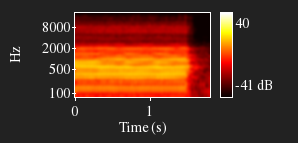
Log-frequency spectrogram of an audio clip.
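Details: Pioneer SX-780 receiver with a phono stage fault after servicing: one channel diminishes while the other spikes harsh, possibly thermal; harsh steady low buzz in the amp output before capacitors are replaced. Cause suspected, not confirmed.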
